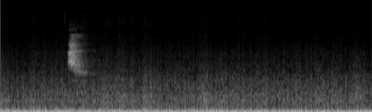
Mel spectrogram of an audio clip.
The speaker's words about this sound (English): The storm's hit, and I think we're going through the worst of it. The howling outside. It almost sounds like some sort of animal.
